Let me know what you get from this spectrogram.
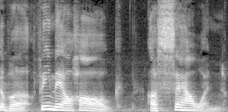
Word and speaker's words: Samhain: And the M is silent in Samhain, a word that's actually spelled S-A-M-H-A-I-N. I know the first time I saw that word, I pronounced it totally wrong, way off base.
